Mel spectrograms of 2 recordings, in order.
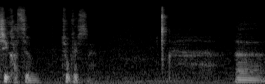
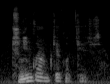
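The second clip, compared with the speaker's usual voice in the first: much softer hushed repeat of 주님과 함께 걷게 해주세요; quiet prayer; 2 semitones higher, 11 dB quieter than usual. Shown as a demonstration. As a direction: breathe the prayer almost under the breath. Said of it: "repeated softly". (아주 작게 속삭이듯 "주님과 함께 걷게 해주세요")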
